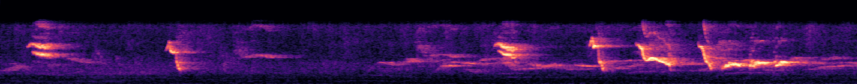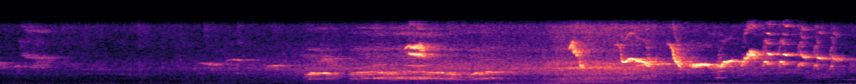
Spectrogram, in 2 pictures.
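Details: Kacer (oriental magpie-robin) song of rapid chips and whistled slurs in clusters, partly overlapped midway by a broad harsher sound, over a faint low hum.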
